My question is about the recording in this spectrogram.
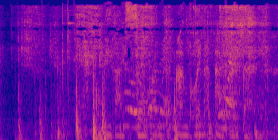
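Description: Faint, muffled children's voices after about a second of near quiet, with a few clicks and knocks.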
